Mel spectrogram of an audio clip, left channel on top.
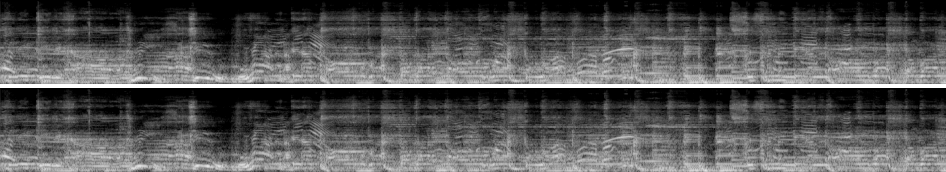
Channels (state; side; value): identical; both; correlation 1.00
